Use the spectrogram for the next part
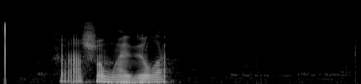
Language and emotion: Russian, neutral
